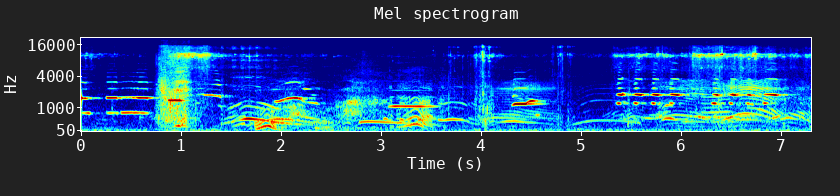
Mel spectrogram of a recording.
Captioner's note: discordant flute music; fabric tearing; crowd groaning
